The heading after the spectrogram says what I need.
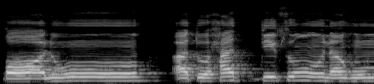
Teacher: قالوا أتحدثونهم ہا کو دال کے ساتھ ملائیں گے، دال کے اوپر شد آیا ہے، اس کو سختی کے ساتھ شدت کے ساتھ پڑھیں گے، اور ہا کو جو ہے ہم پر اخفا ہے.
